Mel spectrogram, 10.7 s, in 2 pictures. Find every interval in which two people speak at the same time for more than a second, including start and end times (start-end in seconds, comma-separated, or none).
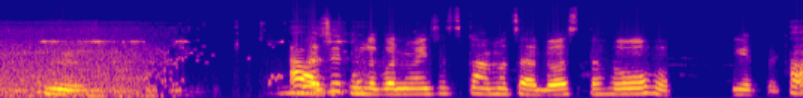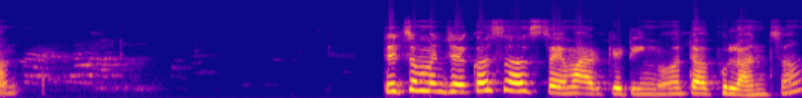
none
